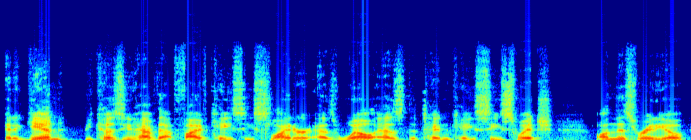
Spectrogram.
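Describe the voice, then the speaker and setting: A man with an average-pitched voice gives an informal, hands-on demo. He thinks out loud as he works, in the folksy, easygoing way of an enthusiastic hobbyist showing off equipment. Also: measured pace. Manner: thinks aloud while working. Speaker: radio reviewer and hobbyist. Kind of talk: casual hands-on product demonstration.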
